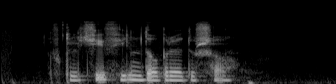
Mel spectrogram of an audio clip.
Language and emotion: Russian, neutral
